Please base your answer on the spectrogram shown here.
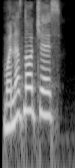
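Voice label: Goodnight Spanish Male; Goodbyes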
